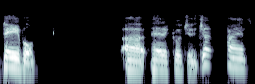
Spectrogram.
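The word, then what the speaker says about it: Daboll: don't know, it's been reported he and Dabo, the bowl, how do you Brian pronounce Dable. Brian it? Dable. Dable, head coach of the Giants, butted heads.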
